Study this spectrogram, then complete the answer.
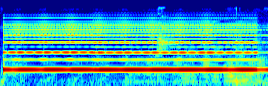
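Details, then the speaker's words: Mitsubishi Grand Jimli with the lights left on, key removed, door open and engine off. A single loud, continuous high tone held over five seconds: the lights-on warning chime. "bunyi pada saat lampu tidak dimatikan stop kontak pada saat itu terbuka mesin mati"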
